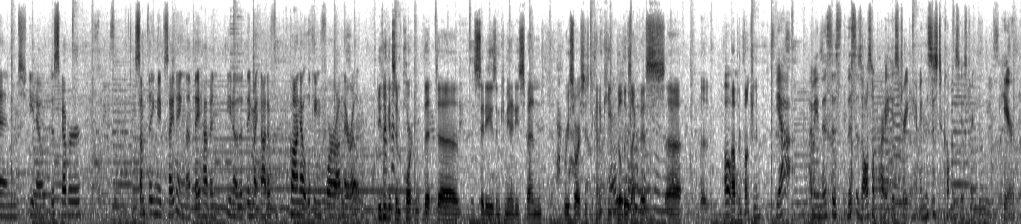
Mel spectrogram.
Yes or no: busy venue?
yes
